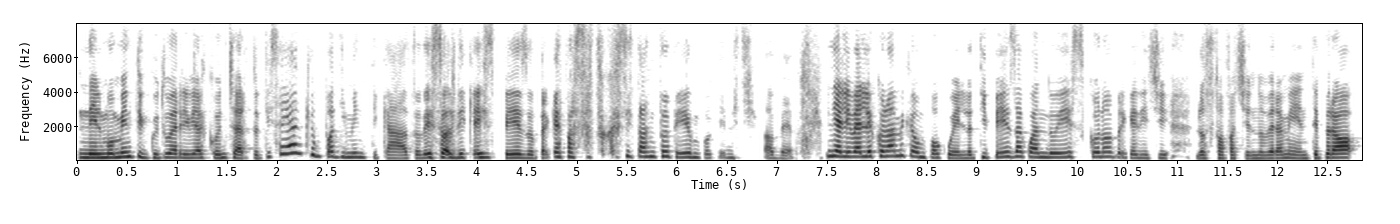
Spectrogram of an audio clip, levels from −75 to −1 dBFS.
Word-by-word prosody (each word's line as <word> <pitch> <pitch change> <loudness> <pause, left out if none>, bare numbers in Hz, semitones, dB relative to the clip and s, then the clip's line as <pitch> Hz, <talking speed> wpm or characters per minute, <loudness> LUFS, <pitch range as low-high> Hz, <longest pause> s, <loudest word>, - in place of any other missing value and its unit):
n 225 - -2
nel 220 0 +7
momento 250 +5 +3
in 235 - -3
cui 210 0 -4
tu 230 +3 -4
arrivi 210 -2 +1
al 210 0 +1
concerto, 200 -3 -1
ti 260 - -10
sei 425 +10 -1
anche 465 -5 -3
un 310 - -2
po' 285 - 0
dimenticato 205 -7 -4
dei 220 +3 +3
soldi 220 0 +3
che 220 - -8
hai 225 - +6
speso, 210 -3 0
perché 260 +6 +1
è - - -6
passato 260 0 -3
così 300 -3 -5
tanto 275 +1 0
tempo 240 -5 -3
che 210 - -17
dici: 210 0 -15
"Vabbè". 180 -2 -8 0.3
Quindi, 300 0 +6
a - - +8
livello 275 0 +6
economico, 300 +1 +1
è - - +3
un 260 -2 0
po' 220 -1 -2
quello. 190 -3 -4
Ti 235 +4 -6
pesa 275 +3 0
quando 250 -3 +1
escono 265 +2 -3
perché 230 -5 -5
dici: 195 0 -8 0.3
"Lo 185 - -3
sto 190 +1 -4
facendo 180 -1 -6
veramente?" 190 0 -2
Però 220 +1 +7
225 Hz, 225 wpm, -22 LUFS, 200-265 Hz, 0.3 s, a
